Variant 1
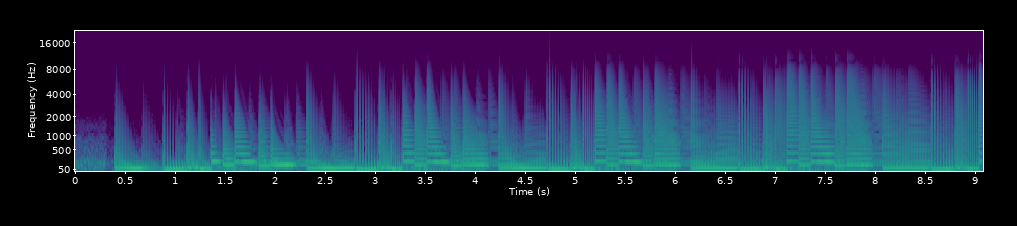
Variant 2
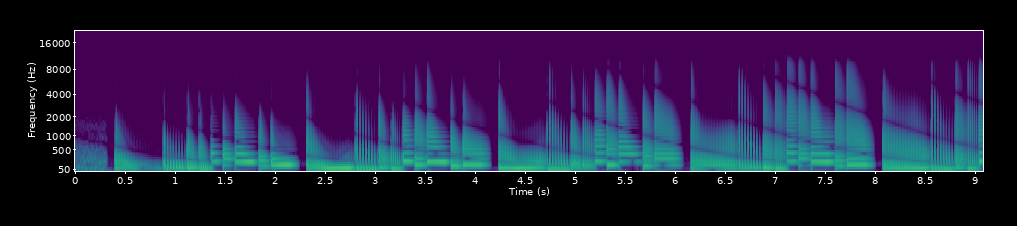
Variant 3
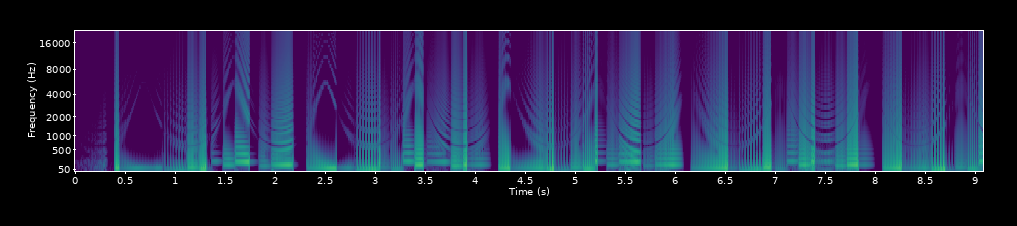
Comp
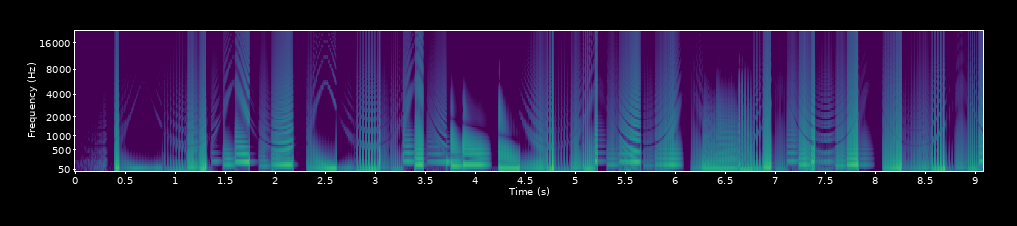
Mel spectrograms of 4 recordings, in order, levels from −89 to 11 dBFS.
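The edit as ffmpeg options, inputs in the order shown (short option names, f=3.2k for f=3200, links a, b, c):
-filter_complex "[2:a]asplit=3[a][b][c];[a]atrim=end=3.712[d];[1:a]atrim=start=3.708:end=4.442[e];[b]atrim=start=4.438:end=6.272[f];[0:a]atrim=start=6.268:end=6.772[g];[c]atrim=start=6.768[h];[d][e]acrossfade=d=0.004:c1=hsin:c2=hsin[i];[i][f]acrossfade=d=0.004:c1=hsin:c2=hsin[j];[j][g]acrossfade=d=0.004:c1=hsin:c2=hsin[k];[k][h]acrossfade=d=0.004:c1=hsin:c2=hsin"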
